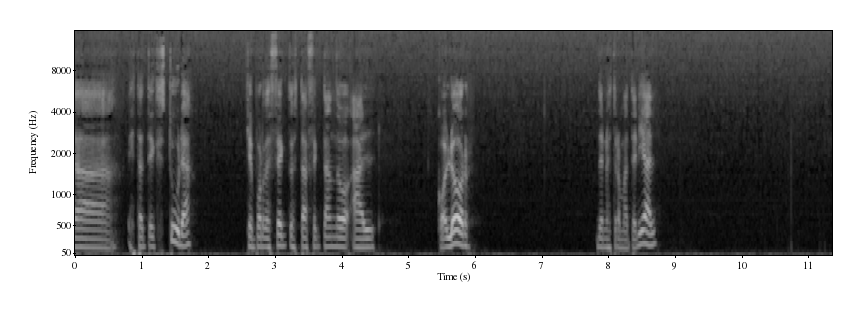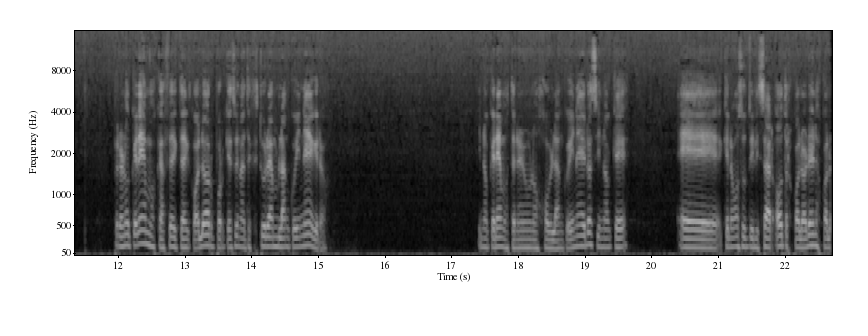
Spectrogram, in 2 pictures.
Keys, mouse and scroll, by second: 8.3 scroll up 1, 12.6 scroll down 1.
